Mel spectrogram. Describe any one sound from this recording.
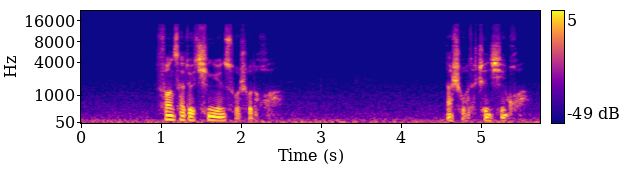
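A young man speaks softly up close.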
